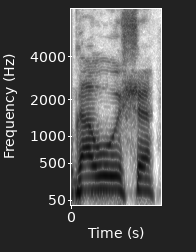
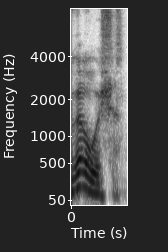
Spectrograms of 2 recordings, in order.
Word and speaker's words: Gaúcha: Мне нравится использовать Radio Gaúcha в качестве примера, именно из-за ударения в gaúcha, у радио тоже есть ударение, поэтому немного затрудняет для самого радио понимание.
